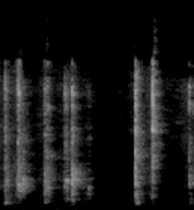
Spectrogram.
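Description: Someone types on a computer keyboard close by, with quick bursts of soft clicking keystrokes, a brief pause, then a few more taps.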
